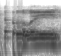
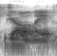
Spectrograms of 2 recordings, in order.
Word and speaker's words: Jolie: It's not Joe Lee. It's Jolie, like one you know, one smooth name, no hyphen in there.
